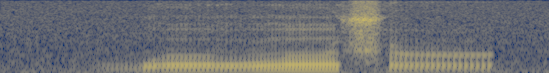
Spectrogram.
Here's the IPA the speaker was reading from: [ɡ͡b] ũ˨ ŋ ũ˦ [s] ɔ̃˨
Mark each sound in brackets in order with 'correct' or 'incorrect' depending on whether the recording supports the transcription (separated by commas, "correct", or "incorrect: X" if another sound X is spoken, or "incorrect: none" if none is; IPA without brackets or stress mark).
correct, correct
